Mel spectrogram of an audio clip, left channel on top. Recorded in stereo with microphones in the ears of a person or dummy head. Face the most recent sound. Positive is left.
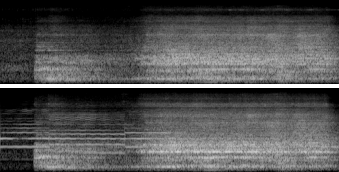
turn(degrees=-55)  # may be behind; listen again after turning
